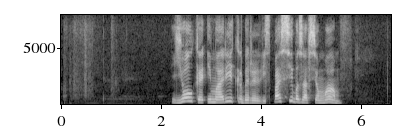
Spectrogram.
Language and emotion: Russian, positive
